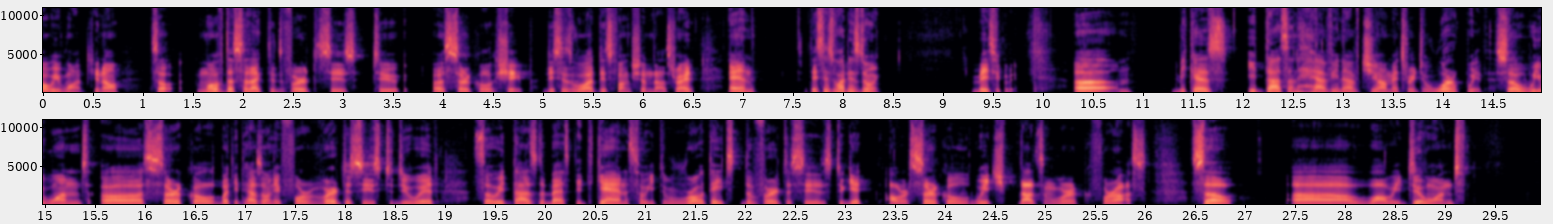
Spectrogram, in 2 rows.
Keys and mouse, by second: 28.3 ctrl+z.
